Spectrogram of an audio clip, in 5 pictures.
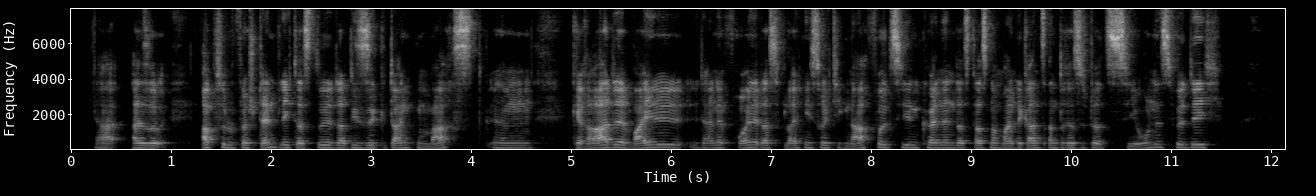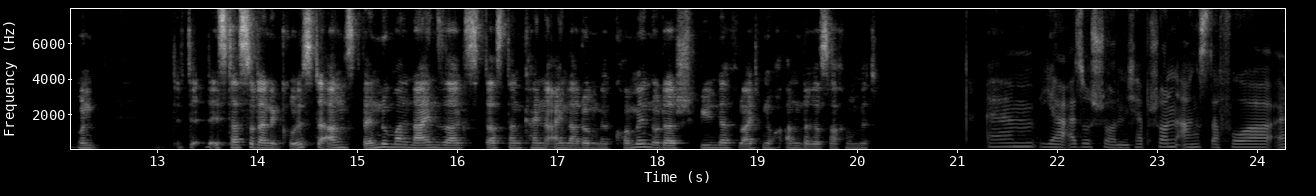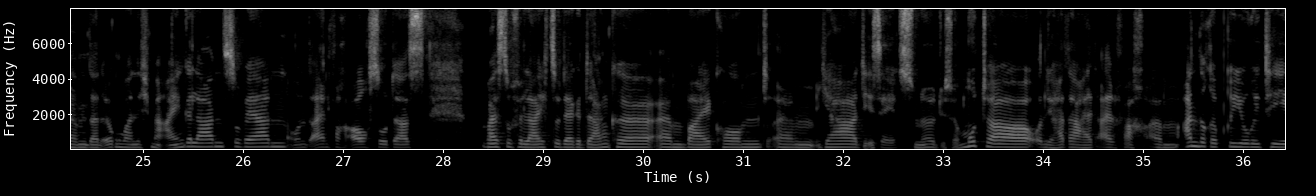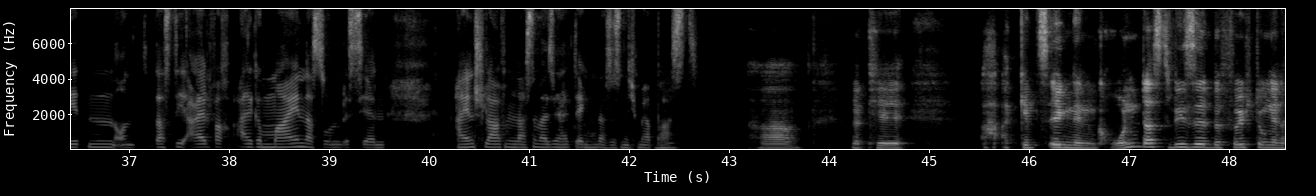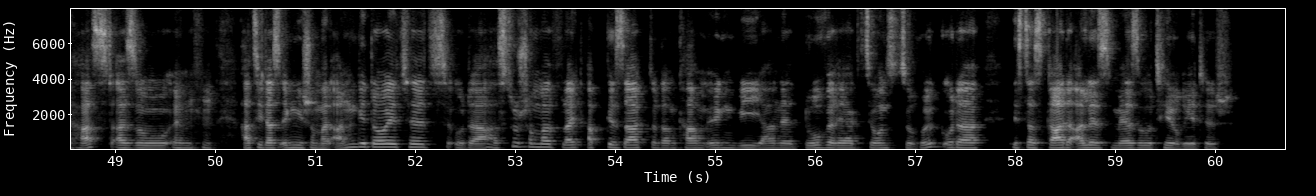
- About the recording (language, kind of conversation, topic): German, advice, Wie gehe ich damit um, dass ich trotz Erschöpfung Druck verspüre, an sozialen Veranstaltungen teilzunehmen?
- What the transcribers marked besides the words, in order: none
